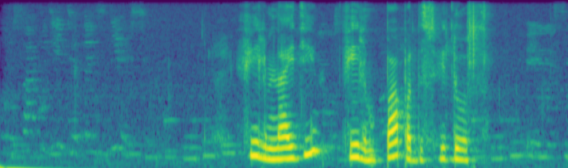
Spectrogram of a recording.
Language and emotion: Russian, neutral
